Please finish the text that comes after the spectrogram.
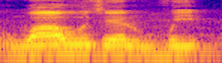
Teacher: দুই ঠোঁট গোল করে এই ওয়াউটা উচ্চারণ নিয়ে আসতে হবে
